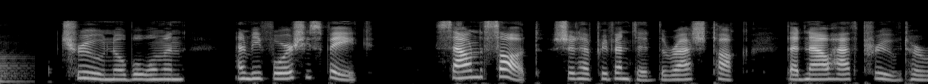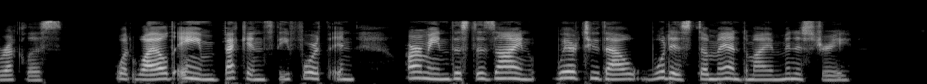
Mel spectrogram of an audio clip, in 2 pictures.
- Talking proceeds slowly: Yes, slow, 120 wpm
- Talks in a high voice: Yes, high, 245 Hz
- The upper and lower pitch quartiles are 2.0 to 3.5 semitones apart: Yes, average, 3.2 semitones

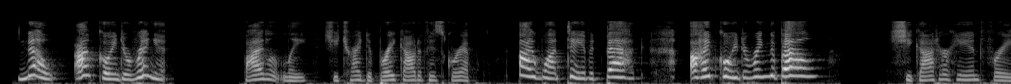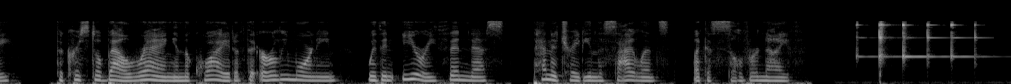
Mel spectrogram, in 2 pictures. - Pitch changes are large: Yes, wide, 6.6 semitones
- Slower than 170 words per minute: Yes, average, 155 wpm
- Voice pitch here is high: Yes, high, 200 Hz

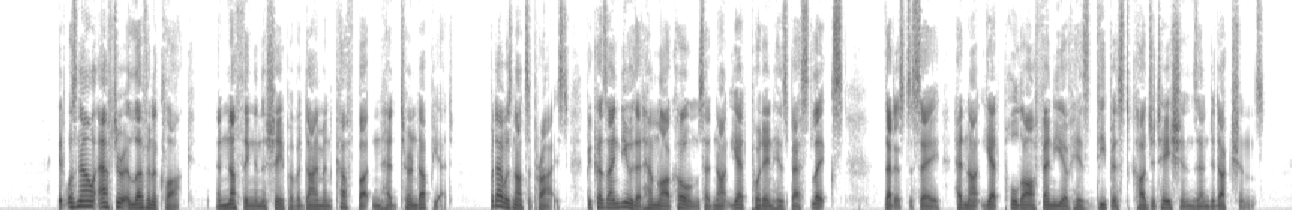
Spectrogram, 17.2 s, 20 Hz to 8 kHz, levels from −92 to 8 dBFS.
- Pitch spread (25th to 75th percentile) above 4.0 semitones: Yes, average, 4.6 semitones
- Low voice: Yes, low, 110 Hz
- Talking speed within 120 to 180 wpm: No, average, 190 wpm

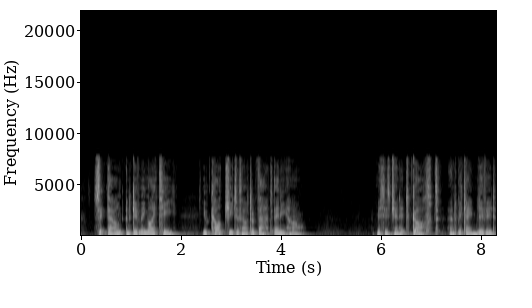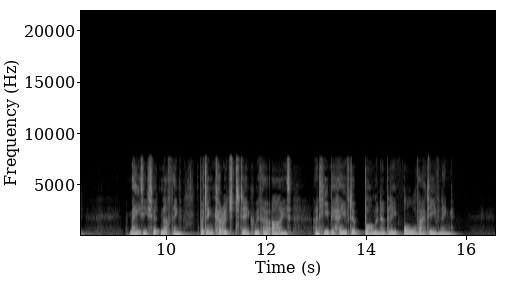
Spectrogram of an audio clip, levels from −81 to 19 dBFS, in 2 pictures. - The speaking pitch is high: No, low, 125 Hz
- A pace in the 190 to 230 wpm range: No, slow, 135 wpm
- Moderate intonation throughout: Yes, average, 4.7 semitones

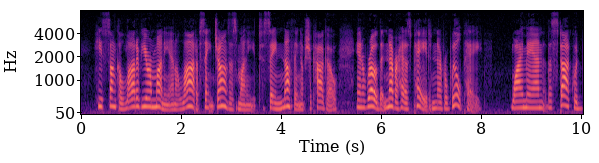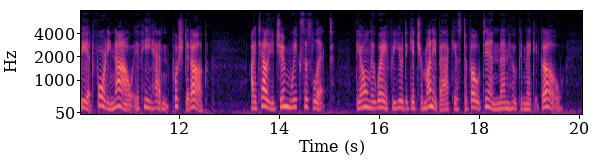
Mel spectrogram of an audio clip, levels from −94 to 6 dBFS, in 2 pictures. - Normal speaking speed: No, fast, 215 wpm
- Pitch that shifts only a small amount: No, average, 5.3 semitones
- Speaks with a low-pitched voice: No, high, 190 Hz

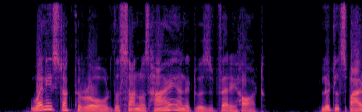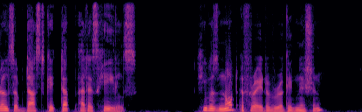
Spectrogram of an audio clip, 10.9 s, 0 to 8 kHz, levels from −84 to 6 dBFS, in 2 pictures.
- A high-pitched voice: No, low, 120 Hz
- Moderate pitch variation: No, wide, 6.9 semitones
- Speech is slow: No, average, 160 wpm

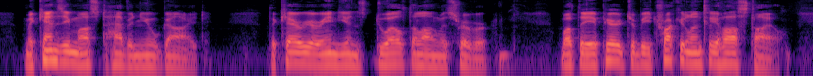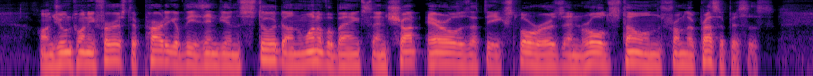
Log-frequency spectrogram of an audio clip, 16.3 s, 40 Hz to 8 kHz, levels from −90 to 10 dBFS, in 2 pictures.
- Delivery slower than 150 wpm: No, average, 170 wpm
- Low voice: Yes, very low, 95 Hz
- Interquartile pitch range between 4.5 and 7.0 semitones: No, average, 2.7 semitones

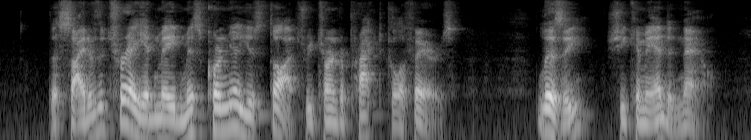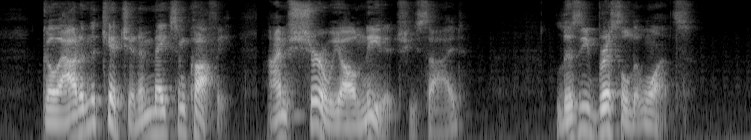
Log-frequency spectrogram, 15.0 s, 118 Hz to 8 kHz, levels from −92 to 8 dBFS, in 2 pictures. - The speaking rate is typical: Yes, average, 155 wpm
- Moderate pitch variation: No, wide, 7.7 semitones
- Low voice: Yes, low, 125 Hz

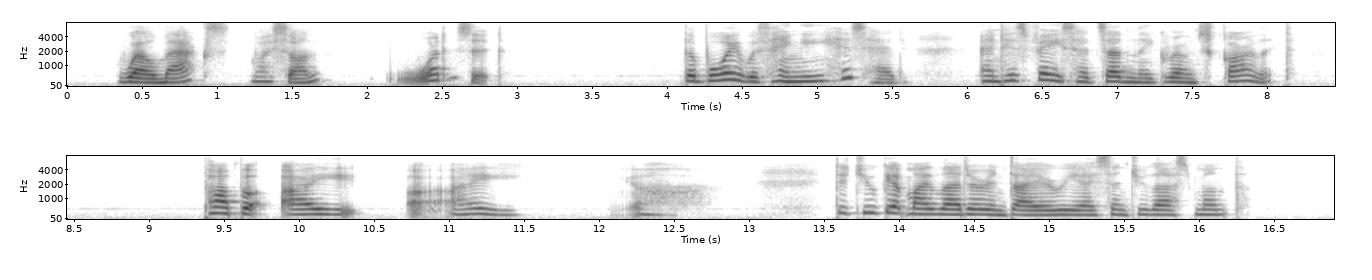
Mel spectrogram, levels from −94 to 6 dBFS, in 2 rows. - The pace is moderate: No, slow, 125 wpm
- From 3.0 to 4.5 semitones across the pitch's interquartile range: Yes, average, 3.4 semitones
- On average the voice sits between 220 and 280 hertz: Yes, high, 235 Hz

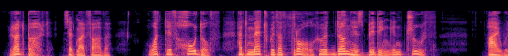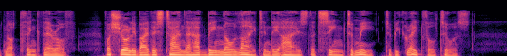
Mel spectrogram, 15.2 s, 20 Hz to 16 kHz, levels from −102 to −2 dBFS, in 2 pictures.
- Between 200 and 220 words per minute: No, average, 180 wpm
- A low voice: Yes, low, 125 Hz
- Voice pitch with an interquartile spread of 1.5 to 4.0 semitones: No, average, 4.5 semitones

